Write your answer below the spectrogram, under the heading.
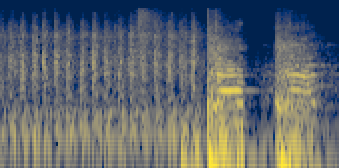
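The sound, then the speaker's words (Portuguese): Machine gun fire as a sound effect in an electronic dance track. Rhythmic music plays first, then loud, harsh bursts of rapid fire come near the end. “Ele tá zangado, tá querendo falar, já tá todo armado, tá pronto pra atirar. Pega a metralhadora.”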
